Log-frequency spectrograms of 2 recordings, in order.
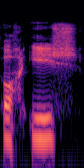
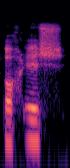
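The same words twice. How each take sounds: First: "oh ish" with short "oh", long "ish"; short-long variant. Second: "oh ish" with both vowels short; short-short variant. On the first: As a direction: stretch the vowel of "ish" in "oh ish". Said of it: "short long". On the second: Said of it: "it's pronounced short, short". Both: Shown as a demonstration.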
